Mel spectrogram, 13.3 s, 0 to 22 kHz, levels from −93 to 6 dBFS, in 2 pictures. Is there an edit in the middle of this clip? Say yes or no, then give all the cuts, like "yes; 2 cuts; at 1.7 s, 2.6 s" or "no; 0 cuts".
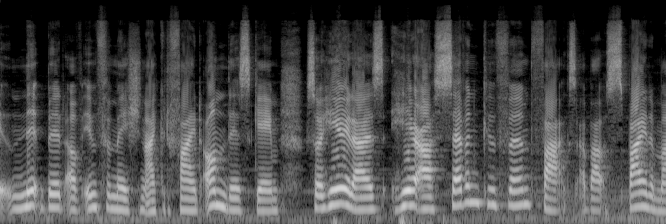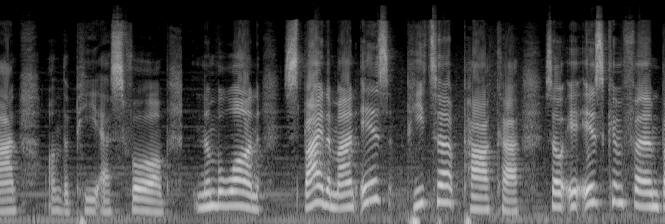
yes; 1 cut; at 6.8 s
